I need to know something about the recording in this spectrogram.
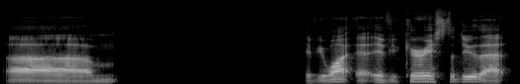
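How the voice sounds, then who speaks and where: A man hosting a live stream tutorial in a casual, halting way, thinking aloud as he goes. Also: sits low, fairly bright tone, smooth. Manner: halting, thinking aloud while clicking around. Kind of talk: casual live tutorial talk, reading chat.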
